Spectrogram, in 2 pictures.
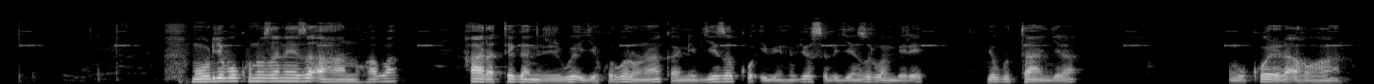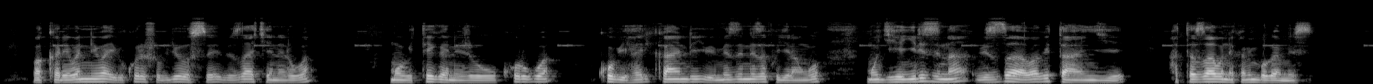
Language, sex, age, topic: Kinyarwanda, male, 25-35, education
